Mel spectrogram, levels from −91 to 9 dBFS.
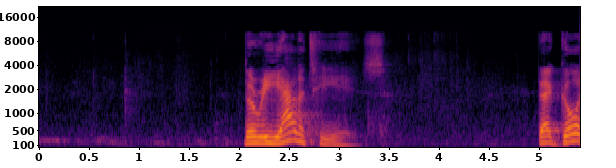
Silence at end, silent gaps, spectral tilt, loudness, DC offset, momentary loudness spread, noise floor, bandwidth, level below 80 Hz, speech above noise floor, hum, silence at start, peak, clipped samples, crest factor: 0 s; none; -7 dB/octave; -25 LUFS; under 0.1%; 24 LU; -65 dBFS; 10.5 kHz; -74 dBFS; 41 dB; none; 2.05 s; -8 dBFS; under 0.1%; 20 dB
